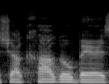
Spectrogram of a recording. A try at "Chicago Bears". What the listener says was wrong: Chicago Bears or It sounded like you said Chicago. I didn't hear the ch.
